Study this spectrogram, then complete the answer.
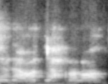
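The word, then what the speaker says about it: ידיעות אחרונות: Daniel, no, I assure you, it's Yeda'ot Yahronot. If you can't pronounce it, that doesn't mean it changed. It simply means you failed to pronounce the Semitic letters because you're not a Semite.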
